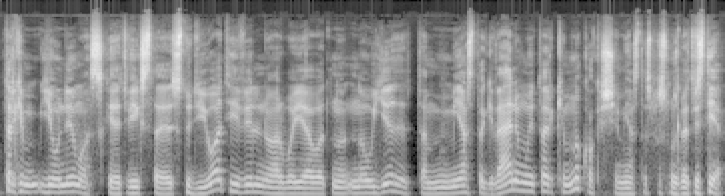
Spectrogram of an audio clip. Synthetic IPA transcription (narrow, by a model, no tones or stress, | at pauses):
t̪ɐɾʲkʲɪmjɛʊnʲɪmɐskɐɪɐt̪ʲʋʲiːkst̪ɐst̪ʊd̪ʲɪjuɔt̪ʲɪiːʋʲɪlʲnʲʊːɐrbɐjiɛʋɐt̪nʊnɐʊjɪt̪ɐmmʲiɛst̪oːɡʲiʋʲæːnʲɪmʊjt̪ɐɾʲkʲɪmnʊkoːkʲɛst͡ʃʲiɛmʲiɛst̪ɐspɐsmʊs̬bʲɛt̪ʋʲɪst̪ʲiɛk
